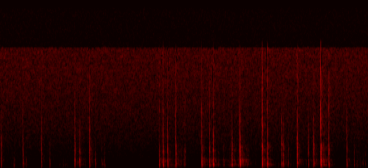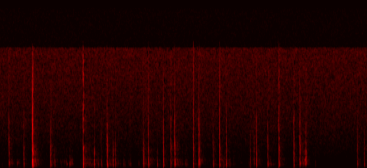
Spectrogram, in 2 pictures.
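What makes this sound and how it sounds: Long nails tap a small, flat, white cardboard USB-cable box lying on a wooden table. Dozens of quiet, dry, hollow taps come in quick, irregular bursts, with a brief pause near the two-second mark. Each tap is light and short, with a midrange tone and no ring.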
